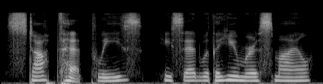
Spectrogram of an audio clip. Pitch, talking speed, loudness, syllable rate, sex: 180 Hz, 165 wpm, -21 LUFS, 4.4 syllables/s, female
